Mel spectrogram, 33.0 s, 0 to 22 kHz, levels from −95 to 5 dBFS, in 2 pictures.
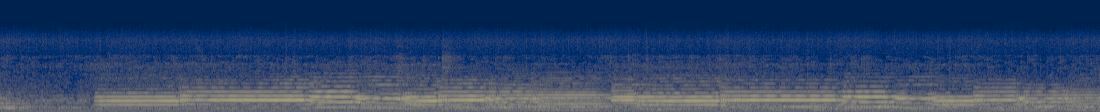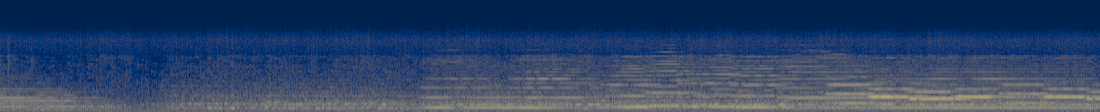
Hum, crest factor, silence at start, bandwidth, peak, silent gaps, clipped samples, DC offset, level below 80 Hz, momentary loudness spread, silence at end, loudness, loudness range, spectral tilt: none; 16 dB; 0 s; 8.2 kHz; -20 dBFS; none; under 0.1%; under 0.1%; -58 dBFS; 15 LU; 0 s; -36 LUFS; 13 LU; -8.5 dB/octave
